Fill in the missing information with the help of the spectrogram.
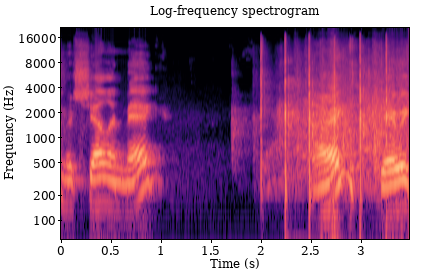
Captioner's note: applause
